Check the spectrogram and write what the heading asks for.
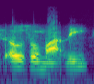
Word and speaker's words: Ozomatli: You pronounced that perfectly, actually. It is Ozomatli.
